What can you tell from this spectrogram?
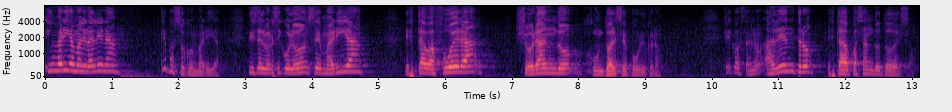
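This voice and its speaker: A man with an Argentine accent preaches from the pulpit of a church. His voice sits a little high and he talks folksy and joking. It rises in loud bursts and drops to hushed asides. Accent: Argentine Spanish. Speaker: pastor. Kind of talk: sermon. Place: church sanctuary.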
